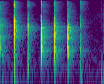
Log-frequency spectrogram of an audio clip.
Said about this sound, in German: Das soll Applaus sein. Ich hoffe, man hat das einigermaßen gehört.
